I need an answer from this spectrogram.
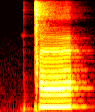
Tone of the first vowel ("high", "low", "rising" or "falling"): low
